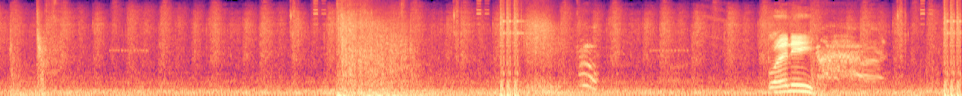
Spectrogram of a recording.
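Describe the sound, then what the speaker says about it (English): Gunfire and heavy booms ring out during a tank battle in a Kojima video game, sharp repeated bursts with bigger blasts breaking through, while voices talk over the action. "stop shooting him with the goddamn machine guns"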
